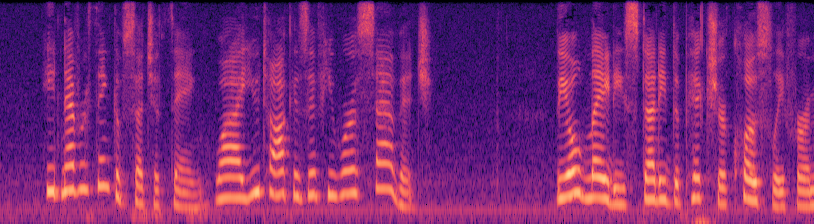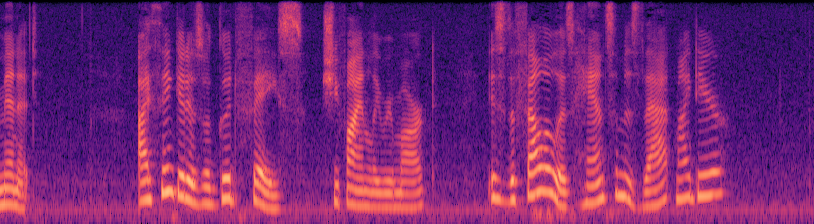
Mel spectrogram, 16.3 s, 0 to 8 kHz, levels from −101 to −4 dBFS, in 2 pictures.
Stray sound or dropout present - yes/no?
no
